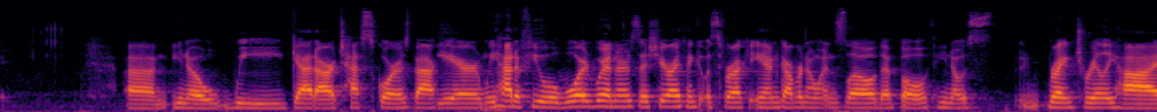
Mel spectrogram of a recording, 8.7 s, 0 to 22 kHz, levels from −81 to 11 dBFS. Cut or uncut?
cut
